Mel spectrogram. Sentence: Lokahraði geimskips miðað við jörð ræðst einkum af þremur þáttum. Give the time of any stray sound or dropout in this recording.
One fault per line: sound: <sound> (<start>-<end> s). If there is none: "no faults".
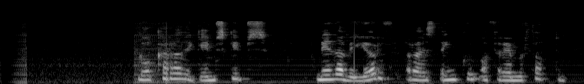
no faults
